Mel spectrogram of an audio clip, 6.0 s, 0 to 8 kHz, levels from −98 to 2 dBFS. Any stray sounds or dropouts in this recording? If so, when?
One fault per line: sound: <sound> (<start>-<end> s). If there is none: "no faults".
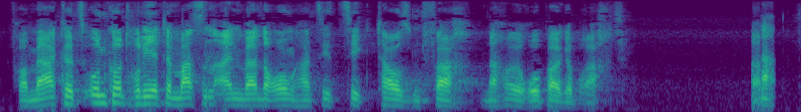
sound: laugh (5.6-5.8 s)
